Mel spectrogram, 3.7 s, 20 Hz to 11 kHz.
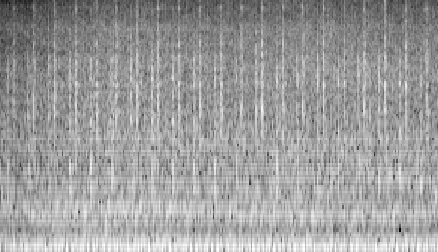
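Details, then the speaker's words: VW VR6 Beetle petrol engine at idle before an engine flush: quick steady light ticking over the low rumble; owner suspects a hydraulic lifter. "there's some kind of there's there's some kind of mysterious ticking noise going on it's driving me crazy I'm really hoping it's nothing serious I'm thinking it's like a lifter"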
